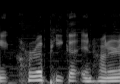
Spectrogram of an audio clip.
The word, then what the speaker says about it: Kurapika: Okay, and then correct me if I'm wrong on pronouncing it Kurapika in Hunter x Hunter. Yes, Okay. Kurapika.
